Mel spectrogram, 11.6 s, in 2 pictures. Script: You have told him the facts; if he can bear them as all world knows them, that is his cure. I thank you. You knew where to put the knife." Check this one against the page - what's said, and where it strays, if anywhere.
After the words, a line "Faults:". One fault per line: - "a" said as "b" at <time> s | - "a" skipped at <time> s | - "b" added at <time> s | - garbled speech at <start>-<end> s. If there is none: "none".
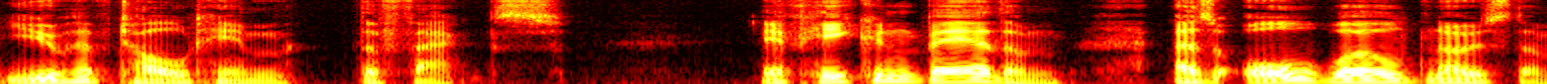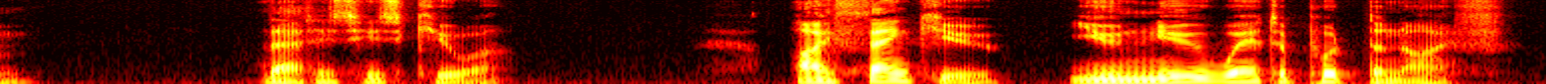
You have told him the facts; if he can bear them as all world knows them, that is his cure. I thank you. You knew where to put the knife."
Faults:
none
